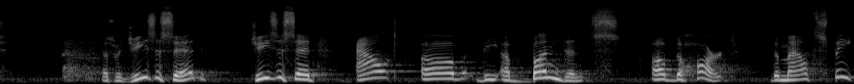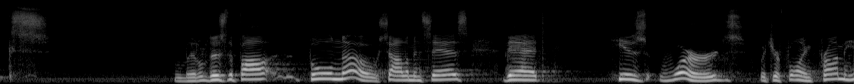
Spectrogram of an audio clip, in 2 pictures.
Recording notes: sermon from our worship service on September 17, 2023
